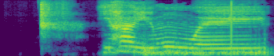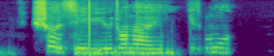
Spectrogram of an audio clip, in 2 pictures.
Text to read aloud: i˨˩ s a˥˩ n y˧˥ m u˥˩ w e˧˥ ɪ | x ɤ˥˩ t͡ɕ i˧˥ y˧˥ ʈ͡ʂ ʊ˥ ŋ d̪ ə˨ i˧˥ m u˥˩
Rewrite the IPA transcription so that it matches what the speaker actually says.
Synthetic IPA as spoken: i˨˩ x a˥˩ n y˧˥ m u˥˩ w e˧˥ ɪ | ʂ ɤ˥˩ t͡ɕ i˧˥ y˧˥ ʈ͡ʂ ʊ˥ ŋ d̪ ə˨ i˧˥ m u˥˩

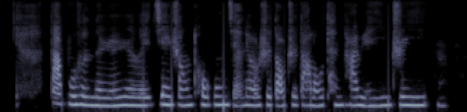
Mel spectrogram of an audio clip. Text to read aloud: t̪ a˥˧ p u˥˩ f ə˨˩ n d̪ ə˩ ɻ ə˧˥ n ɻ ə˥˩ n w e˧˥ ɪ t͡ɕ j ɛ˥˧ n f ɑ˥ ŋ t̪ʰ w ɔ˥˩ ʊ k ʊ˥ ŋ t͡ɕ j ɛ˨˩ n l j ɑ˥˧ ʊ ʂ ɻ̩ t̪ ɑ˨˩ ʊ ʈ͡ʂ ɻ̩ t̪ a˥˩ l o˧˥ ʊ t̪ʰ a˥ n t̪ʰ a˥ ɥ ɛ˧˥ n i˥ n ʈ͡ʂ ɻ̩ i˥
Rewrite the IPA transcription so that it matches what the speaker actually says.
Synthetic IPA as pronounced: t̪ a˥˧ p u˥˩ f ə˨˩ n d̪ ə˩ ɻ ə˧˥ n ɻ ə˥˩ n w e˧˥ ɪ t͡ɕ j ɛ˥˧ n ʂ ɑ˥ ŋ t̪ʰ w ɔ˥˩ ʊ k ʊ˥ ŋ t͡ɕ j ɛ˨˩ n l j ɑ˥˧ ʊ ʂ ɻ̩ t̪ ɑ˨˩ ʊ ʈ͡ʂ ɻ̩ t̪ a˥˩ l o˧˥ ʊ t̪ʰ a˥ n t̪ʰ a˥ ɥ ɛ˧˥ n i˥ n ʈ͡ʂ ɻ̩ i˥

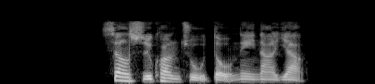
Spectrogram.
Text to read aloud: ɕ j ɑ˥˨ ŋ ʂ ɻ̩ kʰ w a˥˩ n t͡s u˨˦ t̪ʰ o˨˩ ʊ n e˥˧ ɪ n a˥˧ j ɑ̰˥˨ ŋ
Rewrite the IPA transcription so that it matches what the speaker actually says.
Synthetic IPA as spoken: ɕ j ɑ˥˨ ŋ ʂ ɻ̩ kʰ w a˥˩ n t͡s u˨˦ t̪ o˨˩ ʊ n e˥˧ ɪ n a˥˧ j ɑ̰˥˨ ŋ

